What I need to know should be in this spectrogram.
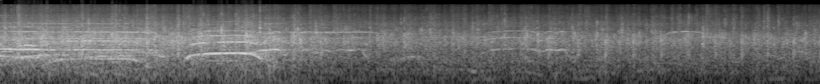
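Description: A crowd laughs.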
